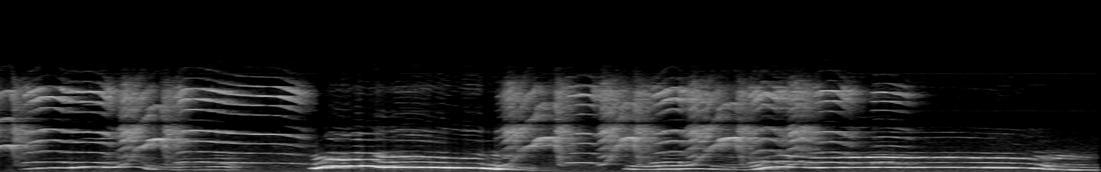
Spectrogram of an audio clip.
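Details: Five-month-old male Rhodesian Ridgeback named Lyle howls while playing with his squeaky chicken toy: three long, wavering tonal howls that sag in pitch at their ends, with the toy's high squeaks running above them.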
